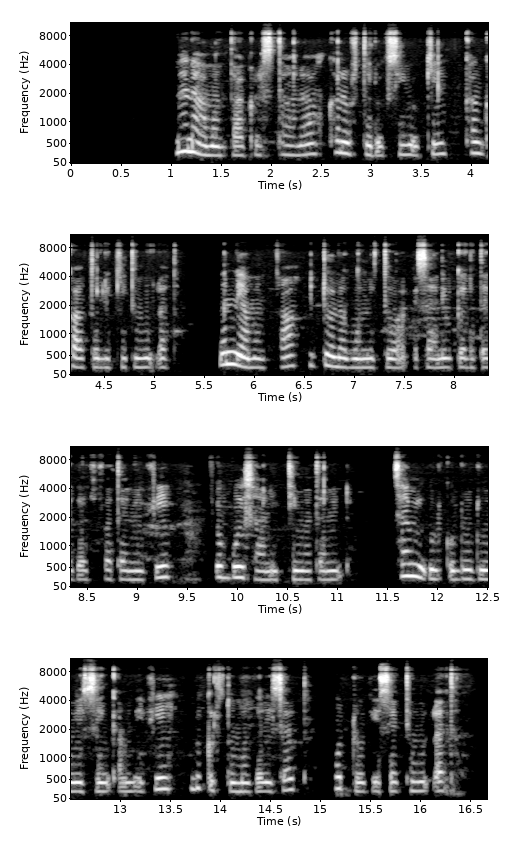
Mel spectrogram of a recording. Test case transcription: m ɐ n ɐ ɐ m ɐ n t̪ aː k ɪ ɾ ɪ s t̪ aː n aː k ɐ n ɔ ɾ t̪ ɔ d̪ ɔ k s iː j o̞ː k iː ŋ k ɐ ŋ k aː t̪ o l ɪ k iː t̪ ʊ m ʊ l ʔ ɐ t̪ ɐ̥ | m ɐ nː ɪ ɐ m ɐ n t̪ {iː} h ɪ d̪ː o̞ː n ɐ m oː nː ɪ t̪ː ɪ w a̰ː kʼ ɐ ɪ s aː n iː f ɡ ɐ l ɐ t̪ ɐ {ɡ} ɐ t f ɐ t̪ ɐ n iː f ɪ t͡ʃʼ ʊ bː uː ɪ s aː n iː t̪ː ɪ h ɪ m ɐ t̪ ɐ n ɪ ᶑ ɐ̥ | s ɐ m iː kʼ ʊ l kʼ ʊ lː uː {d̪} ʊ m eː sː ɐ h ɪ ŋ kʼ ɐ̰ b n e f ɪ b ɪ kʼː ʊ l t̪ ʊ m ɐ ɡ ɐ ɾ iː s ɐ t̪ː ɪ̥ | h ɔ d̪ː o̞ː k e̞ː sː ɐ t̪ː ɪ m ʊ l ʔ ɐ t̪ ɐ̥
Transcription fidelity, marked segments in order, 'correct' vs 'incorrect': incorrect: aː, correct, correct

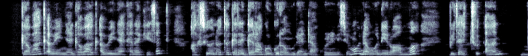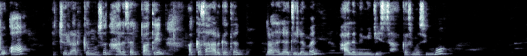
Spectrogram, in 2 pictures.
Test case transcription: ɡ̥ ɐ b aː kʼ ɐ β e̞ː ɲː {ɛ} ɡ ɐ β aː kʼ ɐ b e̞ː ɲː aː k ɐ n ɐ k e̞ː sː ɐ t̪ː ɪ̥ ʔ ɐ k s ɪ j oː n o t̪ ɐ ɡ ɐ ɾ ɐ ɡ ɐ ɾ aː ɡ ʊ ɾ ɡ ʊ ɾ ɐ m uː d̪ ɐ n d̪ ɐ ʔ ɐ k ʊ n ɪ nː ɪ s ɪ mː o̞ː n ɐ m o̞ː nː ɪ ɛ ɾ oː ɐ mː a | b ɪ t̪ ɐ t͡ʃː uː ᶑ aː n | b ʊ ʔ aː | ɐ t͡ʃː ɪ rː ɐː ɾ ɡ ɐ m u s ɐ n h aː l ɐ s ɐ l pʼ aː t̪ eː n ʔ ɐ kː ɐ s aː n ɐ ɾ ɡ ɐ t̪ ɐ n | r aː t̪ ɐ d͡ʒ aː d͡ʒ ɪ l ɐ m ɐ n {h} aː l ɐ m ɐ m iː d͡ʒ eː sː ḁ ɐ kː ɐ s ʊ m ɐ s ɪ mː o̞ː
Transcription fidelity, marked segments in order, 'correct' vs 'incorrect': incorrect: a, correct

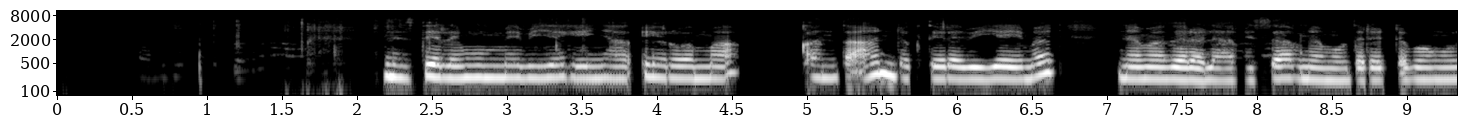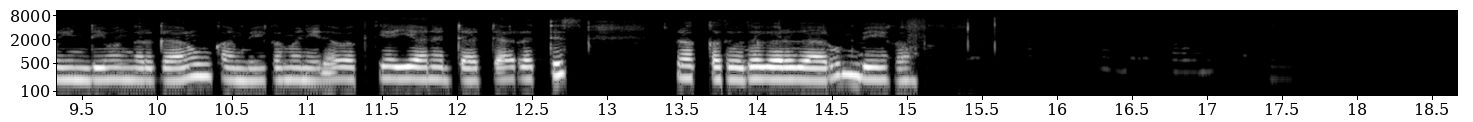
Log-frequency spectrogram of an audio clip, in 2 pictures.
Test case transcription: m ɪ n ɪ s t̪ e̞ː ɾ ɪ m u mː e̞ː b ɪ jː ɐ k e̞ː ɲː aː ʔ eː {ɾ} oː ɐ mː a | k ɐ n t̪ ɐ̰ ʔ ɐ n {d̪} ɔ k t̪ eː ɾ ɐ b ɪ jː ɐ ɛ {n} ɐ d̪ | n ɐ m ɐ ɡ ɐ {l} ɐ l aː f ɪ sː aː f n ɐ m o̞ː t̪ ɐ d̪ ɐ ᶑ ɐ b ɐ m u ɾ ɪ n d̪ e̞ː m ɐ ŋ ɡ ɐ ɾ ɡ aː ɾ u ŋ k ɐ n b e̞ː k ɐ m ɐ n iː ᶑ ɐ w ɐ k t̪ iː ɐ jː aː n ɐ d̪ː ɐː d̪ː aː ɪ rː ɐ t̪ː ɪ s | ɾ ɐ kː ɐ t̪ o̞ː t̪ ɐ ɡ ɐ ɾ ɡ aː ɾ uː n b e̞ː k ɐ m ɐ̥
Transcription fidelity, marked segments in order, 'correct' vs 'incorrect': correct, correct, incorrect: m, incorrect: ɾ

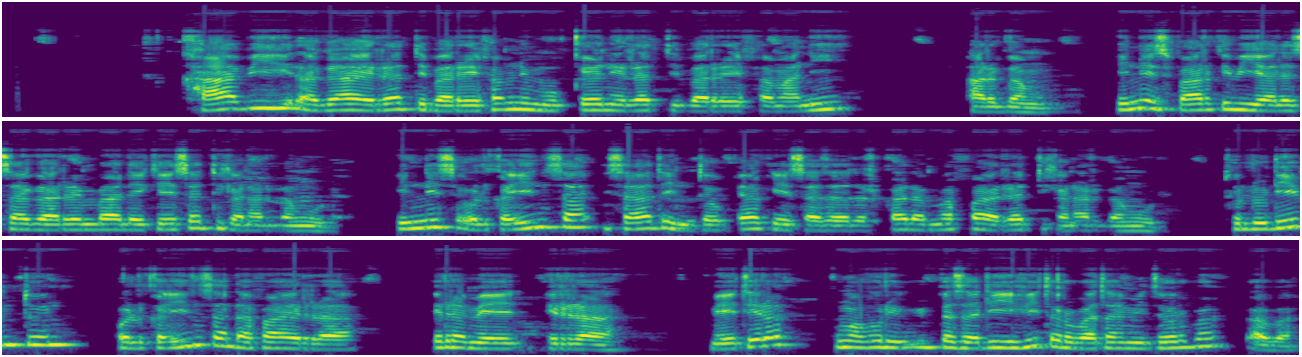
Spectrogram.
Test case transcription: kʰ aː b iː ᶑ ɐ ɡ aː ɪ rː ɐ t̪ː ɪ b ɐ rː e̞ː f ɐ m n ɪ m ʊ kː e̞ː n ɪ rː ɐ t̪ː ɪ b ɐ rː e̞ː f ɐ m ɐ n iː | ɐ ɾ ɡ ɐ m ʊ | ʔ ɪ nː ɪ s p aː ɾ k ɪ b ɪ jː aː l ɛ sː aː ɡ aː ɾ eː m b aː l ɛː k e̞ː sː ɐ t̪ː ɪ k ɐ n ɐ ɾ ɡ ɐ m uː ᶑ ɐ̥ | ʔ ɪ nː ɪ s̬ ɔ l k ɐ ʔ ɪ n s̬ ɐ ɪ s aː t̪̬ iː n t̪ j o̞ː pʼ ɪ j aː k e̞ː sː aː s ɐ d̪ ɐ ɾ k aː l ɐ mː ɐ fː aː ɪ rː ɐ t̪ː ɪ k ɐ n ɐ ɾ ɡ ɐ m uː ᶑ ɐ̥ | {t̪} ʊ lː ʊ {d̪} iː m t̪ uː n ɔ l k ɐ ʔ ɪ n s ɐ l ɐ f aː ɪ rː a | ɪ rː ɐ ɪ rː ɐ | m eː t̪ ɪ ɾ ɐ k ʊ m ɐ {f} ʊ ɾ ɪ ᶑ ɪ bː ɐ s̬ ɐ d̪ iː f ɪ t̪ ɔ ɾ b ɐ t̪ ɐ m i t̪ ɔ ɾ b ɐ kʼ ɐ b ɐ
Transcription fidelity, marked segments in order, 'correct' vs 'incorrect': correct, correct, correct

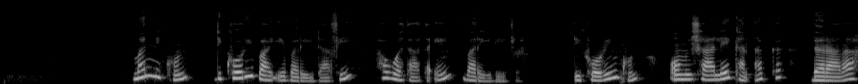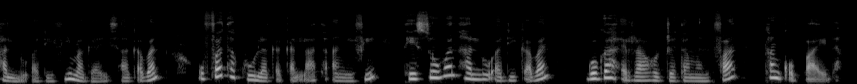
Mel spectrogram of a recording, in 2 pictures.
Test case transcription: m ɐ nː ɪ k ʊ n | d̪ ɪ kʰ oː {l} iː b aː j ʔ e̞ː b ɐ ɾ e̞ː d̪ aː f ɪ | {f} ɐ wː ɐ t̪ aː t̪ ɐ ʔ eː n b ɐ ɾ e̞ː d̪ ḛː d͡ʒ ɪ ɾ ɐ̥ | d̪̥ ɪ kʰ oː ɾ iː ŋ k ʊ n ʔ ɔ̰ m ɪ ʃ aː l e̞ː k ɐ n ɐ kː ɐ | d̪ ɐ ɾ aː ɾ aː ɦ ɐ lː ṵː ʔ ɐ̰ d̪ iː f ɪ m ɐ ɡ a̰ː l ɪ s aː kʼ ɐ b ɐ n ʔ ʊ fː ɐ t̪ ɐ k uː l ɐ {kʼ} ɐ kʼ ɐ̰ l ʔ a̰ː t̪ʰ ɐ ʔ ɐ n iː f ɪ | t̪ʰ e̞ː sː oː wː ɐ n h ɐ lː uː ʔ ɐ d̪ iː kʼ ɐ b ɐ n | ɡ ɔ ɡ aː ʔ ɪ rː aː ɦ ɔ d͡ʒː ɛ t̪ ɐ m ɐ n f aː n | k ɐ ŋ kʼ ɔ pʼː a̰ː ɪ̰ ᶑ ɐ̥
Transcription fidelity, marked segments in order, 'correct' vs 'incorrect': incorrect: ɾ, incorrect: h, correct

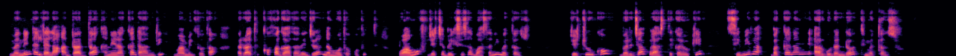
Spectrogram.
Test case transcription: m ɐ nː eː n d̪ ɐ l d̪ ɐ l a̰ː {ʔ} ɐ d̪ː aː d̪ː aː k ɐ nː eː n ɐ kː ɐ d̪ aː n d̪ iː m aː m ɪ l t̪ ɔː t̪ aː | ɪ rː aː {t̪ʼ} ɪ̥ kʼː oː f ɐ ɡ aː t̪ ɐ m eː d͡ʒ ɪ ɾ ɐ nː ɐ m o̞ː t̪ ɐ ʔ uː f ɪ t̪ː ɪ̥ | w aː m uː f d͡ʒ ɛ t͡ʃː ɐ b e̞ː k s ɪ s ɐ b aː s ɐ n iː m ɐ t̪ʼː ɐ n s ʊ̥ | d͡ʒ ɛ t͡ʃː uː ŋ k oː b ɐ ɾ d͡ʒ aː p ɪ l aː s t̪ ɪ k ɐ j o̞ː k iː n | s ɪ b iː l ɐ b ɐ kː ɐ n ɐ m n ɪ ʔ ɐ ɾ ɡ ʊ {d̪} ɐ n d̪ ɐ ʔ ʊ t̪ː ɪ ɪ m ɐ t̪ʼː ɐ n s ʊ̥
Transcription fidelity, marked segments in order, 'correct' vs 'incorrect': correct, correct, correct

